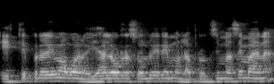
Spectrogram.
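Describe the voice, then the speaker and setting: A man talks in a bright, sharp tone at a medium pitch, his intonation monotone and flat. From Cuba. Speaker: university lecturer. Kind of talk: lecture.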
